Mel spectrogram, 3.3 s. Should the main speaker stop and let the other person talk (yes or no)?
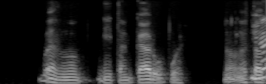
yes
